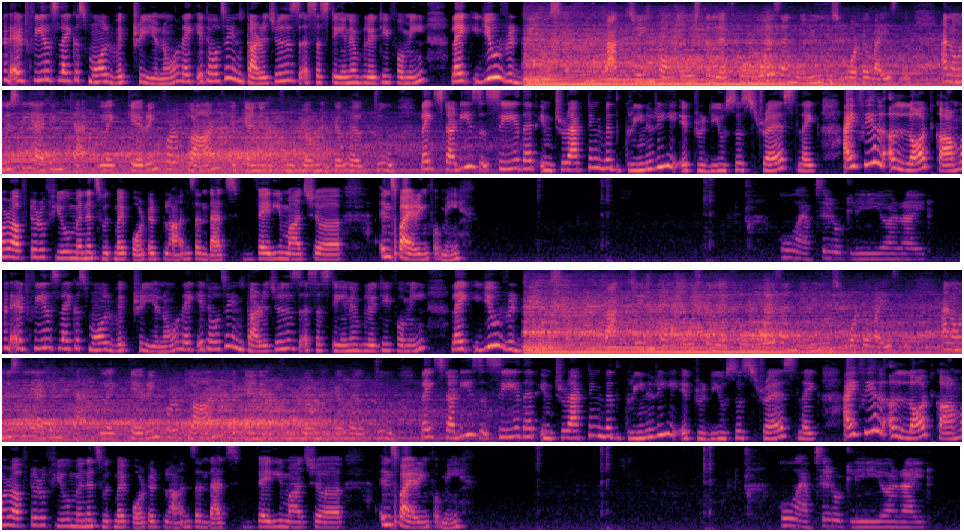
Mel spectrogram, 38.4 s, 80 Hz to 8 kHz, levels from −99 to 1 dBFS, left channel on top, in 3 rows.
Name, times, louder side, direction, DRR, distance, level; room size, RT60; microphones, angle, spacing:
voice 1, 0.0-30.1 30.6-31.7, left 5 dB, 40° left, 0.4 m, -34 dB
sound 1, 6.9-19.0, left 1 dB, 10° left, 0.7 m, -33 dB
voice 2, 35.5-38.0, right 5 dB, 45° right, 0.7 m, -46 dB
2.5 x 2.1 x 2.6 m
head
